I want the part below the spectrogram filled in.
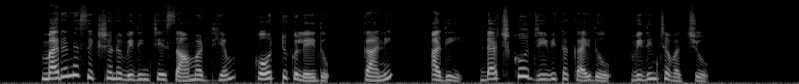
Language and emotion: Telugu, neutral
